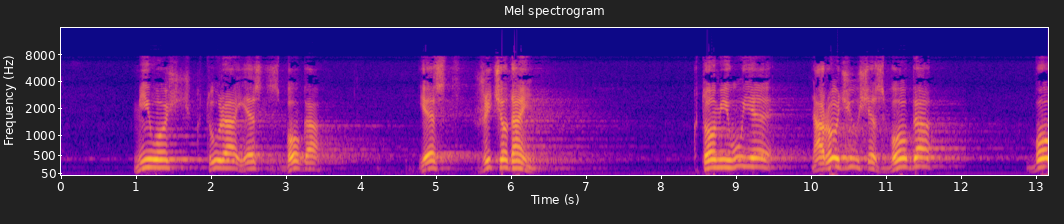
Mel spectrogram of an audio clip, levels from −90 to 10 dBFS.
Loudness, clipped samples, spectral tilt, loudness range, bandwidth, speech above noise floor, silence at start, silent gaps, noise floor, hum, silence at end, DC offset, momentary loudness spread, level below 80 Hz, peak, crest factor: -13 LUFS; under 0.1%; -4.5 dB/octave; 5 LU; 8 kHz; 47 dB; 1 s; none; -59 dBFS; none; 0 s; under 0.1%; 18 LU; -62 dBFS; 0 dBFS; 14 dB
